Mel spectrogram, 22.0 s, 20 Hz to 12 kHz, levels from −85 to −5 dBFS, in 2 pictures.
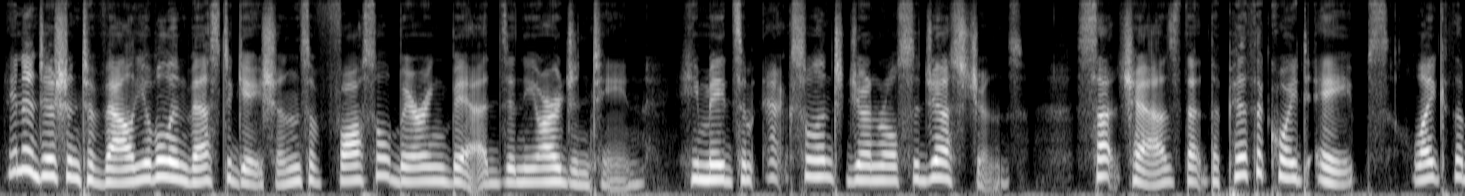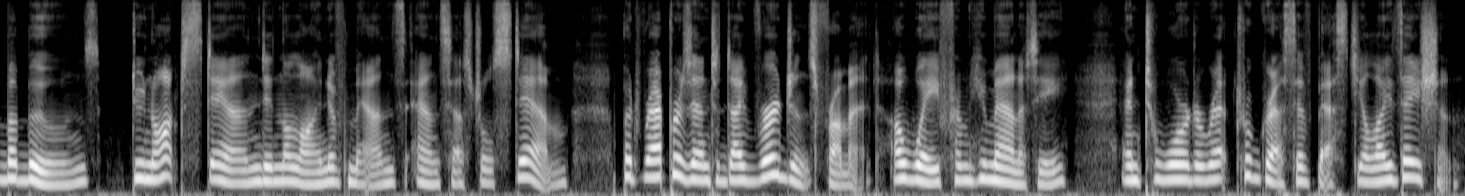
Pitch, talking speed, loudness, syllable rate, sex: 210 Hz, 140 wpm, -18 LUFS, 4.7 syllables/s, female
